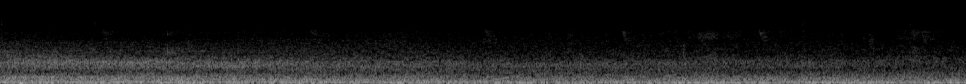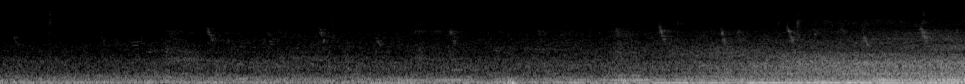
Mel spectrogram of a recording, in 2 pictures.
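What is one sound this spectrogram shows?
Cars drive past on a city street.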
